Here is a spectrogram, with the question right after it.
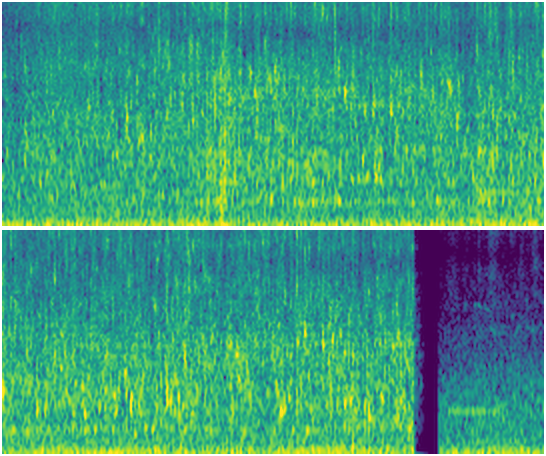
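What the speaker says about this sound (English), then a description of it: "water's flowing." Water streams and trickles steadily close by at a dam, a continuous rushing babble with no other sounds.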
